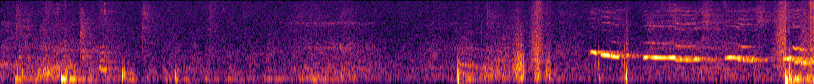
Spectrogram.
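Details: Puppies of the Dogo Argentino breed, quiet at first with scattered taps, then a sustained high whine that wavers and slowly falls over the final two seconds.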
